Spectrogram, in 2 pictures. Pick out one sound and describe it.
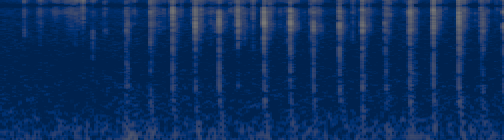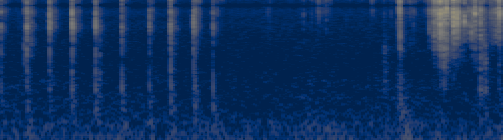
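Fingernails tap and click on a plastic-wrapped chocolate egg.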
